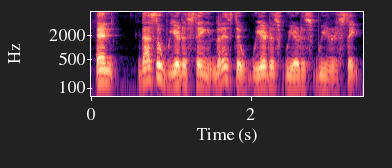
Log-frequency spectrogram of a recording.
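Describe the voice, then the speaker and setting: A man's voice: medium pitch, expressive, moderate pace, mellow, husky. A man in his thirties, a gaming content creator, talking in a rambling, self-deprecating monologue full of fillers and restarts. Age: 30s.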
